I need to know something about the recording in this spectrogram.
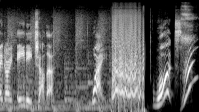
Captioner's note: vinyl record scratching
